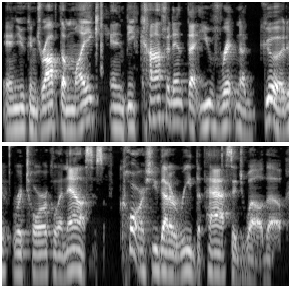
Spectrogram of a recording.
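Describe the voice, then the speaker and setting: A man's voice: medium pitch, moderate pace, hardly any pauses. A man teaching a writing workshop to students, talking energetically and checking in with frequent "right?" tags.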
